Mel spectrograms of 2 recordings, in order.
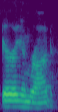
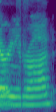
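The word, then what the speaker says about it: Arianrhod: out for you is Arianhod. Am I pronouncing that right, Heather? I've heard her pronounced as Aryan Rod. So. Aryan Rod. Okay. The H is silent, I guess.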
